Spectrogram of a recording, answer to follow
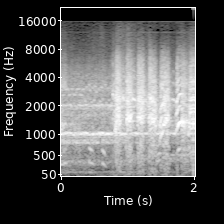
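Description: A woman laughing in a quick run of short 'ha' bursts, starting a little under a second in and lasting about a second, over a steady high-pitched tone.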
